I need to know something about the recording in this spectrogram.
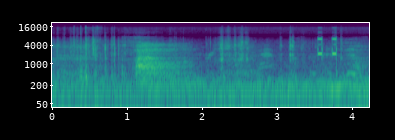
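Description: Small clicks and rattles of hands handling a foam RC jet, a breath about a second in, then two short electronic beeps near the end.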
